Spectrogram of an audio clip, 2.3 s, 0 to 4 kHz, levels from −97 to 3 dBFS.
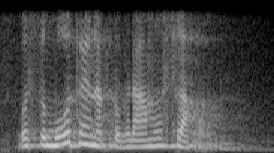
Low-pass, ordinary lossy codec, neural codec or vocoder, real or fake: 3.6 kHz; none; autoencoder, 48 kHz, 32 numbers a frame, DAC-VAE, trained on Japanese speech; fake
